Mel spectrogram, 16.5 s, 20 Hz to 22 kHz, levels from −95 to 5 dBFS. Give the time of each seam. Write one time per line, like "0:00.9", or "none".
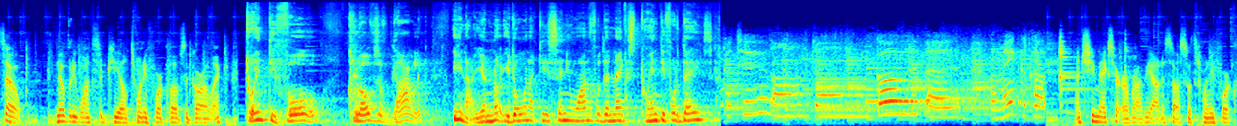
0:05.8
0:14.0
